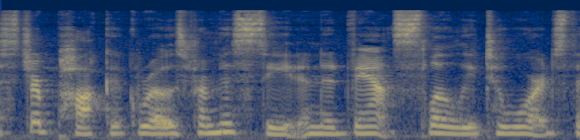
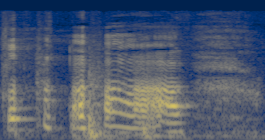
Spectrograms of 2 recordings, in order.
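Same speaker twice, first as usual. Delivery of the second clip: high-pitched laugh; 10 semitones higher, 4 dB louder than usual. Real, not acted. Reader amused by the story, laughing high. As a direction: burst into a short high laugh.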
